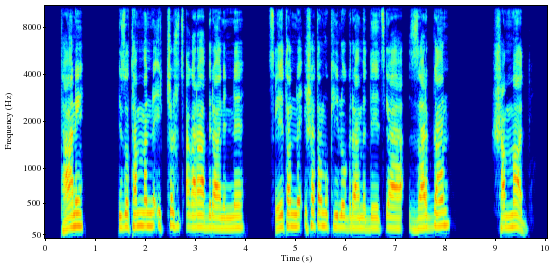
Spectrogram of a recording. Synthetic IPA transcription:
t̪aːnɪ | ɪzɔt̪ɐmːɐnːɛɪt͡ʃːɛʃ̬ʊt͡sʼɐɡɐɾaːbɪɾaːnɪnːɛ | t͡sʼeːt̪ɐnːɛʔɪʃɐt̪ɐmʊkiːloːɡɪɾaːmɛd̪eːt͡sʼːɪjaːzɐɾɡːaːn | ʃɐmːaːd̪ːɪ̥

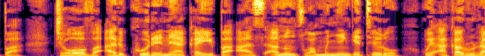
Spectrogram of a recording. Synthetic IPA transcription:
d͡ʒe̞ɦo̞vʱaʔaɾikʰuɾe̞ne̞akaipaʔasiano̞nzwamuɲe̞ŋɡe̞tʰe̞ɾo̞ | we̞ʔakaɾura

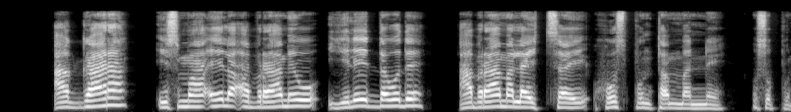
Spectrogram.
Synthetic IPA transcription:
ʔɐɡːaːɾɐ | ʔɪsmaːʔe̞ːlɐʔɐbɾaːmɛwjɛle̞ːd̪ːɐwɔd̪ɛ | ʔɐbɾaːmɐlɐjt͡sːɐjhospːʊnt̪ɐmːɐnːɛ | ʔʊsʊpːʊn

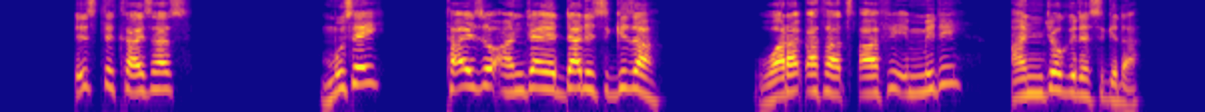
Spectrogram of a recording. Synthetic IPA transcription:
ʔɪst̪ːɪkɐjs̬ɐs | mʊsɛj | t̪ɐɪzɔɐnd͡ʒɐjɛd̪ːɐd̪ɪsɡɪzɐ | wɐɾɐkʼɐt̪at͡sʼaːfɪːmːɪd̪ɪ | ɐnd͡ʒɔɡɪd̪ɛsɡɪd̪ɐ̰

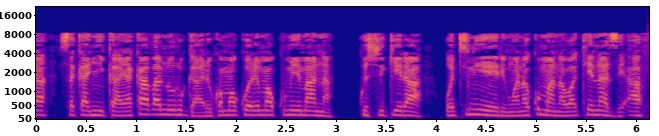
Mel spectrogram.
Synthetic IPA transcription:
sakaɲikajakaʋanoɾuɡʱaɾokwamako̞ɾe̞makumimaːna | kuʂikiɾa | otinieɾimwanako̞manawake̞naziʔaːf

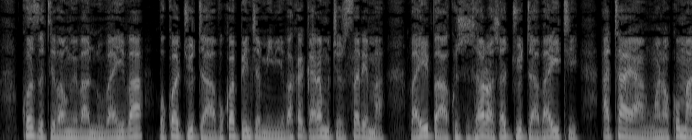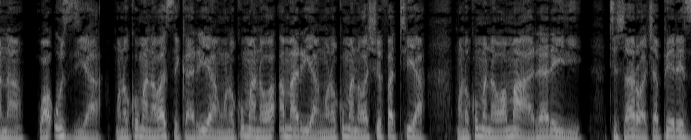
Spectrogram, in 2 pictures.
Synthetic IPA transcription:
ko̞zo̞tiʋamwe̞ʋan̤uʋaiʋaʋokwad͡ʒudʱaʋokwabʱe̞nd͡ʒaminiʋakaɡʱaɾamud͡ʒe̞rusaɾe̞ːmaʋaib͡vakuʐiʐarwaʐad͡ʒudʱaʋaiːtʰiatajamwanako̞manawaʔuziamwanako̞manawazekaɾiamwanako̞manawaʔːmaɾiamwanako̞manawaʃe̞fatʰiamwanako̞manawamaɦaɾaɾei | t͡ʃiʐarwat͡ʃape̞ɾeːd͡za

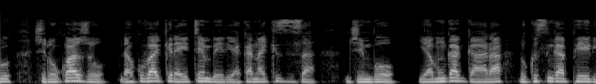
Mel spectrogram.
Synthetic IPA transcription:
ʐ̥ino̞kwaʐo̞ndakuʋakiɾaite̞mbe̞ɾijakanakis̬isa | nʐimbo̞ | jamuŋɡaɡʱaɾano̞k̬usiŋɡape̞ːɾi

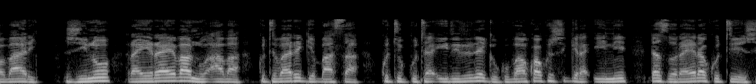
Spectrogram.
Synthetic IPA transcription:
aːɾi | ʐino̞raiɾaiʋan̤uaʋakut̬iʋaɾe̞ɡʱe̞ɓasakutiɡʱutaʔiɾirire̞ɡʱe̞kuʋakwakuʂik̬iɾaʔini | ndazo̞ɾaiɾakutiʐ

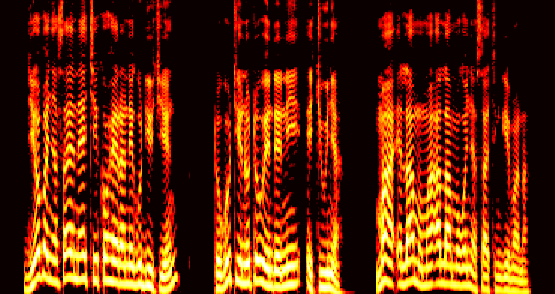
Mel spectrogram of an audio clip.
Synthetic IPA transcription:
d͡ʒɛhɔvaɲasajɛnɛt͡ʃɪkɔɦɛɾanɛɡodjot͡ʃjeŋ | tɔɡotjenotowendenɪet͡ʃuɲa̰ | maɛlamɔmaːlamɔɡɔɲasat͡ʃŋɡɪma̰na̰

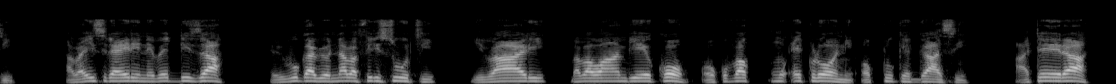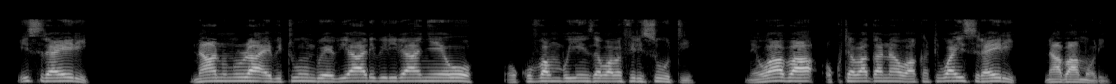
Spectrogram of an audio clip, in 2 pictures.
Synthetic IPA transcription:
i | a̰βajisiɾaeɾine̞βe̞dːiza | eβiβuɡaβjo̞nːaβafiɾisuti | jeβaːli | βaβawaːmbje̞ːko̞̰ːkuva | muʔeklo̞niʔo̞ku̥tuːke̞ɡːaːsi | a̰te̞ːɾa | ḭsiɾaeɾi | naːnunulae̞βituːndue̞βjaːliβiɾiɾaɲe̞ːwo̞ː | kuvamuβujiːnzaβwaːβafiɾisuːti | ne̞waβaoku̥taβaɡanawoakatiwaisiɾaeɾi | naβamo̰lḭ

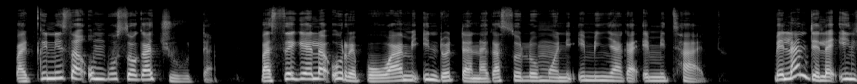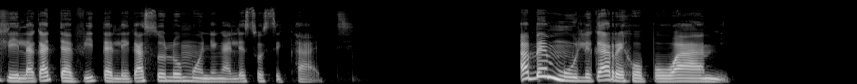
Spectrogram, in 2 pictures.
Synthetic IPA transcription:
βaǃinisaʔum̩βusɔɣad̥ʒ̥ʱuːd̥ʱa | βasɛɣɛlaʔurɛb̥ʱɔwamiʔindʱɔd̥ʱanaɣasɔlɔmonḭʔimiɲaɣa̰ʔemitʰa̰ːtʰu̥ | βɛlandʱɛlaʔind͡ɮʱɛlaɣad̥ʱavid̥ʱalɛɣasɔlɔmoniŋalɛsosikʰa̰ːtʰi̥ | aβemuliɣarɛhɔb̥ʱɔwaːmi

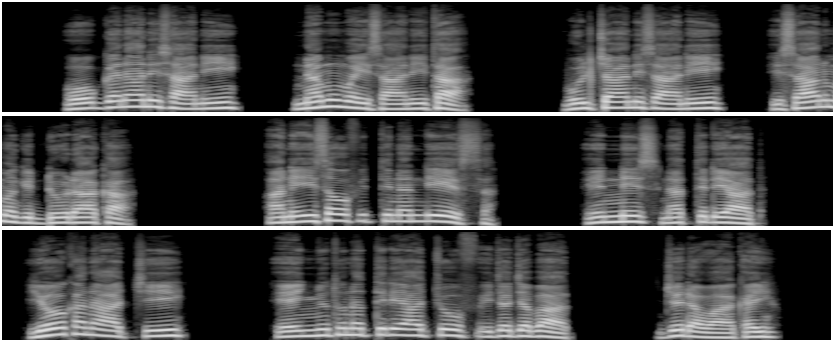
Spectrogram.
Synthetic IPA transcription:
hoːɡːɐnaːnɪs̬aːniː | nɐmʊmɐɪsaːniːt̪ɐʔɐ | bʊlt͡ʃaːnɪs̬aːniː | ʔɪsaːnʊmɐɡɪd̪ːuːᶑaːkɐʔɐ | ʔɐnɪɪsɐɔfɪt̪ːɪnɐnᶑɪʔe̞ːsːɐ | ʔɪnːɪsnɐt̪ːɪᶑɪjaːt̪ɐ̥ | jo̞ːkɐnaːt͡ʃːiː | ʔe̞ːɲːʊt̪̬ʊnɐt̪ːɪᶑɪjaːt͡ʃːuːfɪd͡ʒɐd͡ʒɐbaːt̪ʊ̥ | d͡ʒɛᶑɐwaːkʼɐjʊ

